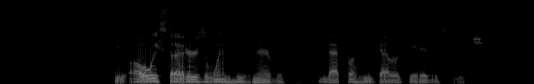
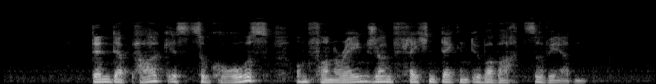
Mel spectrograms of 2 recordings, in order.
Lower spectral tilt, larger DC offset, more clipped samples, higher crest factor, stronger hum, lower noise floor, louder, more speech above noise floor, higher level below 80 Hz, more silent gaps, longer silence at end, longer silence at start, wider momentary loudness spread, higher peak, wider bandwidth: about the same, -6.5 dB/octave vs -7 dB/octave; neither; neither; about the same, 18 dB vs 18 dB; neither; first, under -90 dBFS vs -61 dBFS; second, -46 LUFS vs -24 LUFS; first, over 44 dB vs 38 dB; second, -68 dBFS vs -48 dBFS; neither; second, 0.5 s vs 0.7 s; first, 1.15 s vs 0.9 s; first, 16 LU vs 10 LU; second, -30 dBFS vs -6 dBFS; first, 16 kHz vs 7.6 kHz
